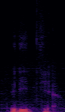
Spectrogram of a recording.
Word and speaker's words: Peritia: Peritia. I mean, I pronounce her how it's read. I mean, I pronounce it how I read it, which is how you will read it in Spanish.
